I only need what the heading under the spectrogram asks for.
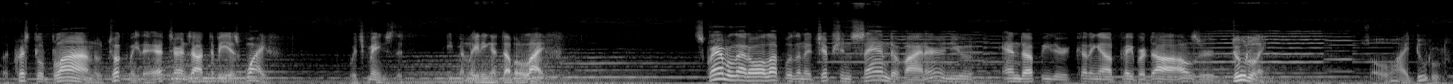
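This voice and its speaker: A tough, wisecracking American adventurer in an old radio drama, with music behind him. His delivery is animated, moving freely between dry slang and punchy insistence. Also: medium pitch, moderate pace. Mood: wry narrating. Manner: hard-boiled, slangy, wisecracking. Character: wry, tough American adventurer and first-person detective narrator. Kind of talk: 1940s radio acting. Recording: vintage 1940s radio broadcast with music.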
